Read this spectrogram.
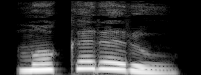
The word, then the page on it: ಮೊಕರರು: mokararu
